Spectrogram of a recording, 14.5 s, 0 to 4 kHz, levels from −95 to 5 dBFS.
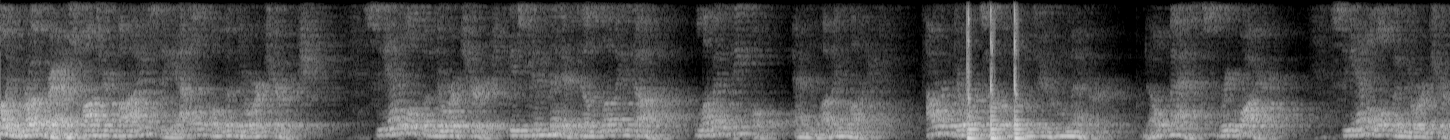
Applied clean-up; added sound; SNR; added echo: none; Musical instrument; -4 dB; reverberation time 1.2 s.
